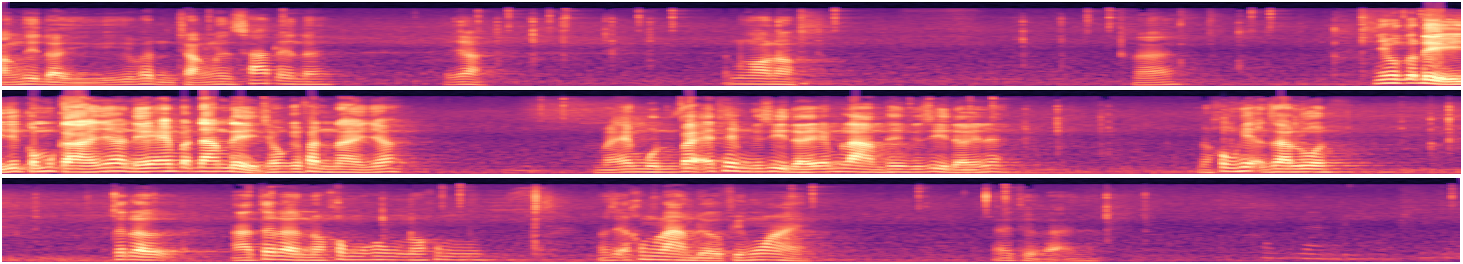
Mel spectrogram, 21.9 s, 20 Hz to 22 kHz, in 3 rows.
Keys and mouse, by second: 0.0-1.5 typing, 0.0 click, 1.6 click, 2.7 v, 3.0 click, 3.9 click, 4.6 click, 6.1 click, 7.6 click, 8.0 v, 9.4 drag, 9.7 click, 9.8-12.8 typing, 12.1 ctrl+z, 13.4 click, 14.1 Delete, 14.4 click, 16.2 click, 16.8 click, 17.7 v, 19.4 click, 20.5 click, 21.4 click.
